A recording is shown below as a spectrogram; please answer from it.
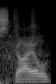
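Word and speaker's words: Skial: And yeah, I know it's pronounced Skyle, but Ski Owl just sounds 20 times funnier, so sucked in.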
